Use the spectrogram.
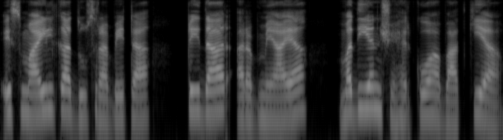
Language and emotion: Urdu, neutral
